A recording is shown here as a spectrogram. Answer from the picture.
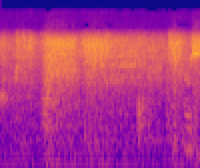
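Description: A loud, steady rushing hiss that swells about half a second in and again near the end.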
